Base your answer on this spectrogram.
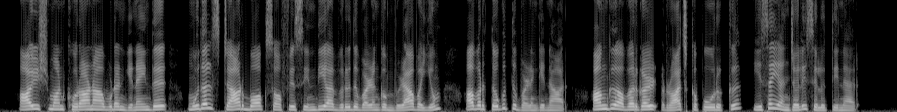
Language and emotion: Tamil, neutral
